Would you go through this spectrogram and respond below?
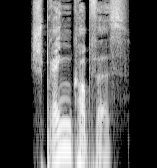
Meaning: genitive singular of Sprengkopf
- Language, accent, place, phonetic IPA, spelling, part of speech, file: German, Germany, Berlin, [ˈʃpʁɛŋˌkɔp͡fəs], Sprengkopfes, noun, De-Sprengkopfes.ogg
